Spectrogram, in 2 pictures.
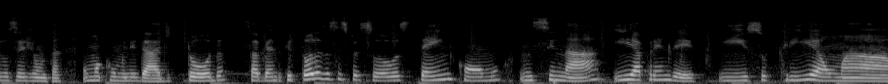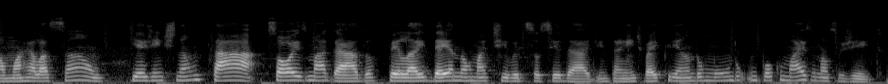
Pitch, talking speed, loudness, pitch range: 175 Hz, 160 wpm, -27 LUFS, 155-190 Hz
